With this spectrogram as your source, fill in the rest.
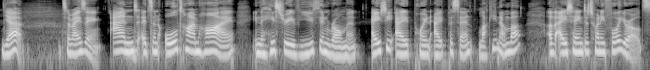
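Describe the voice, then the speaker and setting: In a very clean recording with a silent background, a woman speaks with an Australian accent. Her medium pitch shows ordinary variation, and her pace is moderate. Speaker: podcast host. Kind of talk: casual banter podcast. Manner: joking.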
